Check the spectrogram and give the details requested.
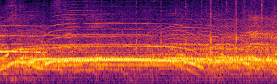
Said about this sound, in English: Start off by saying this is the biggest crowd Planet Comic Con has ever assembled in one room.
